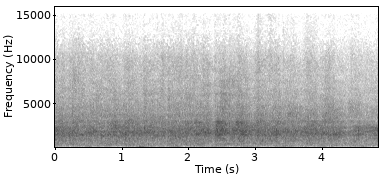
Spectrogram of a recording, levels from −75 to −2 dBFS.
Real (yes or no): no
